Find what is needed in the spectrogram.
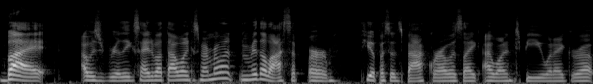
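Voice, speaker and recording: The pace is very fast. The recording is very clean, with a silent background. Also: woman, fairly low pitch for a woman, ordinary pitch variation. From Guam. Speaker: podcast co-host. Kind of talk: casual chat.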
